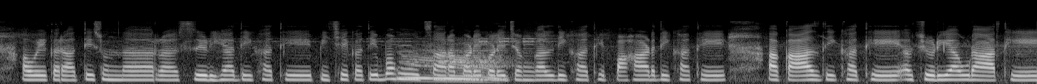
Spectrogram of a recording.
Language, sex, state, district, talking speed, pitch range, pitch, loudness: Hindi, female, Bihar, Araria, 145 wpm, 205-220 Hz, 215 Hz, -18 LUFS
